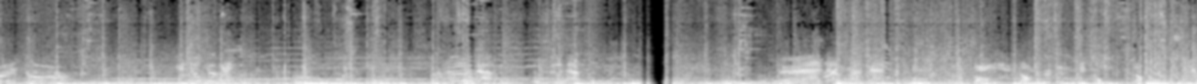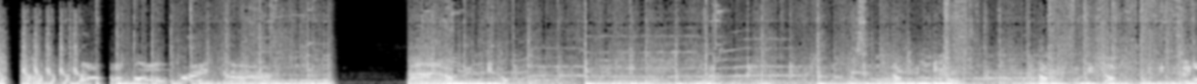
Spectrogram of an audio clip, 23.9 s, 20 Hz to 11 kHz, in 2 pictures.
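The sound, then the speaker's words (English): A combo breaker in a fighting video game featuring Jago, with dense, continuous game audio full of crashing hits, thwacks and mechanical clanks, broken by a few short silent gaps. “With a succession of 5 times, you have to break it. Jago took the first round. There was a combo breaker.”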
